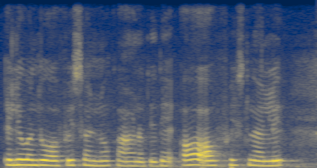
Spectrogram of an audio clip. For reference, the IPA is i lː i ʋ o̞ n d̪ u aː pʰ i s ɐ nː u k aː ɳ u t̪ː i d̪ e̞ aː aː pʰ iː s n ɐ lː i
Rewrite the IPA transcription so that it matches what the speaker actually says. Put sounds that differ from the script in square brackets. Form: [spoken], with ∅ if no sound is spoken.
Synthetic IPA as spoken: i lː i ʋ o̞ n d̪ u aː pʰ i s ɐ nː u k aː ɳ u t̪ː i d̪ e̞ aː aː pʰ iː s n ɐ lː i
